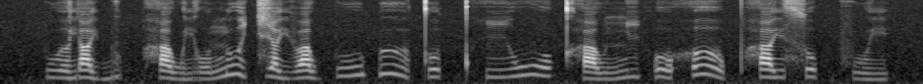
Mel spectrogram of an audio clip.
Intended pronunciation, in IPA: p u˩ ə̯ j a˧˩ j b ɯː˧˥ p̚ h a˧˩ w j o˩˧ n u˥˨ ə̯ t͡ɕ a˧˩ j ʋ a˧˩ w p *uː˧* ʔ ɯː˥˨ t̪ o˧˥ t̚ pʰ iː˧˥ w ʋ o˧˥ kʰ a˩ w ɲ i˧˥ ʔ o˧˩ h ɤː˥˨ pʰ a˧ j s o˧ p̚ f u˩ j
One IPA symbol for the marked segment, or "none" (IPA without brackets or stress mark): uː˧˥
